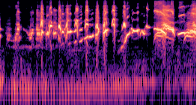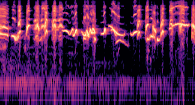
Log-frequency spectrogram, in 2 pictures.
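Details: Oriental magpie-robin (kacer) song of quick warbled whistles and harsh chips over a steady low rumble, the phrases growing louder and busier in the second half.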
